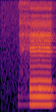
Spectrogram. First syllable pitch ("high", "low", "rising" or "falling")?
high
